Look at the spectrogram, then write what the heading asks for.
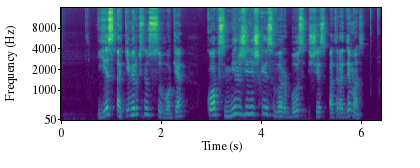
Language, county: Lithuanian, Kaunas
